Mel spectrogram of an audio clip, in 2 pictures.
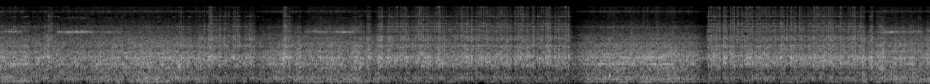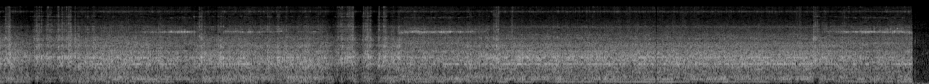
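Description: Index vertical milling machine running, its end mill cutting aluminum plate: a steady mechanical whine with cutting noise, briefly dipping about six and seven seconds in.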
